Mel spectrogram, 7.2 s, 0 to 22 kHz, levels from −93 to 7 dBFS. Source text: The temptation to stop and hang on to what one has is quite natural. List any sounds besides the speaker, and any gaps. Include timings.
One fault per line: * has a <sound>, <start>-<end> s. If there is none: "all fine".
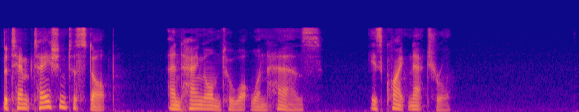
all fine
